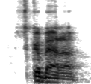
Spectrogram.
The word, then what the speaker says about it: Scibetta: Scibetta.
